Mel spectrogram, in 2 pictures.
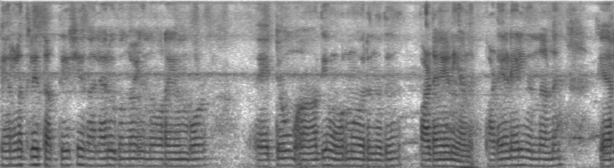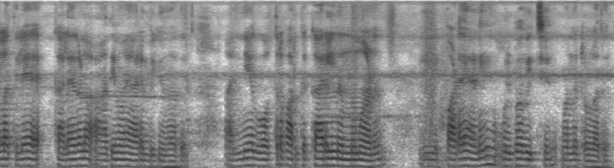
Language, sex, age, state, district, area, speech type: Malayalam, male, 18-30, Kerala, Kollam, rural, spontaneous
